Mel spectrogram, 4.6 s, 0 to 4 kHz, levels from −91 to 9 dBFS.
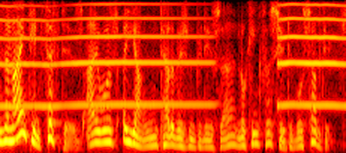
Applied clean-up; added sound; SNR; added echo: none; Trumpet; 3 dB; none.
